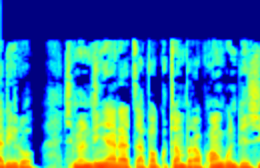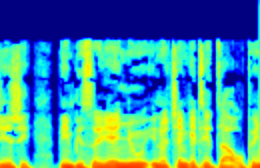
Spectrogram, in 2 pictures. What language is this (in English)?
Shona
